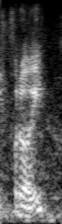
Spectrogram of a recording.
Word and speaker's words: Freud: conocido es signo freud se escribe así frío pero se lee freud el segundo es carl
